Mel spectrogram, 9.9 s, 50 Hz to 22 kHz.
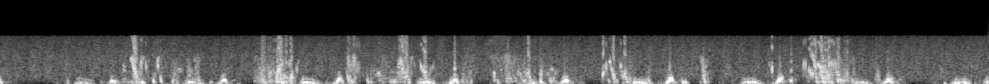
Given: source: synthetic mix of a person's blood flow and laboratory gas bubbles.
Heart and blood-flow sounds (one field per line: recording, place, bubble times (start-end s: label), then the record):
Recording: Doppler ultrasound of blood flow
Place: precordium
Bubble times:
1.23-1.67 s: bubbles
1.73-2.04 s: bubbles
2.54-3.01 s: bubbles
3.46-3.63 s: bubbles
3.67-4.40 s: bubbles
4.62-4.77 s: bubbles
4.92-5.62 s: bubbles
6.03-6.35 s: bubbles
6.47-6.55 s: bubbles
6.80-6.92 s: bubbles
7.00-7.14 s: bubbles
7.70-7.78 s: bubbles
7.88-7.98 s: bubbles
8.03-8.61 s: bubbles
8.77-8.83 s: bubbles
From the record:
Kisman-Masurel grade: 332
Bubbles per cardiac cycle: rolling drumbeat, 9 or more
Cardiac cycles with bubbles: 50 to 99%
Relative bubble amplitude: moderate (0.250 to 0.450)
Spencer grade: 3 (all of the cardiac periods contain showers or single bubble signals, but not dominating or overriding the cardiac motion signals)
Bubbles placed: only in the low amplitude regions of the cardiac cycle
